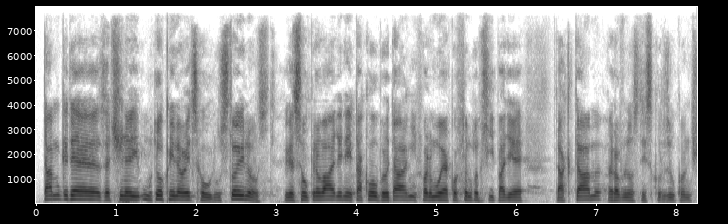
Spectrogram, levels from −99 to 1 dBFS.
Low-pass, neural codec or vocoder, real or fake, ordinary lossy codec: none; codec, 16 kHz, 2 kbps, FreqCodec, larger model; fake; none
